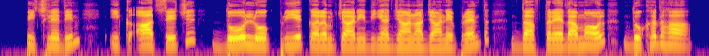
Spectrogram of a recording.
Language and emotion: Dogri, sad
